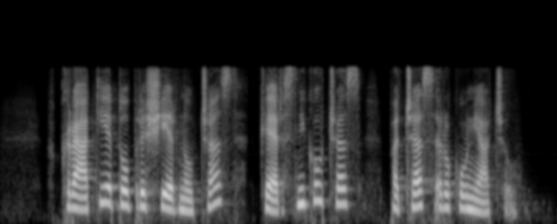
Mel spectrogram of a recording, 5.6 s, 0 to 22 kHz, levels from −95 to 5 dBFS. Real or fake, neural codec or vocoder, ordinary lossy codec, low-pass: fake; codec, 16 kHz, 1 kbps, X-Codec, HuBERT features, trained on LibriSpeech; none; 7.2 kHz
